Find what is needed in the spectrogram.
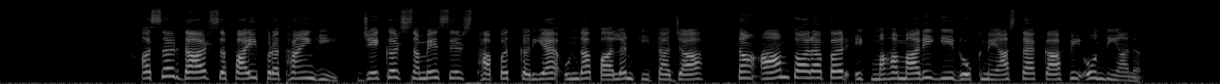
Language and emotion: Dogri, neutral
